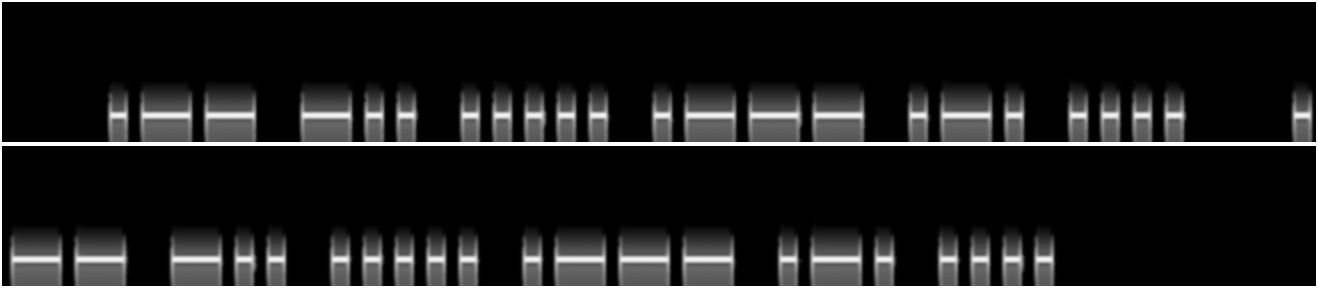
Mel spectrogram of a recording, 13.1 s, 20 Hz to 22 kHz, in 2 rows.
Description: Morse code, heard as a keyed tone, about 15 wpm, 700 Hz. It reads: WD5JRH WD5JRH
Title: USA Call Signs Repeated 2x 15wpm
